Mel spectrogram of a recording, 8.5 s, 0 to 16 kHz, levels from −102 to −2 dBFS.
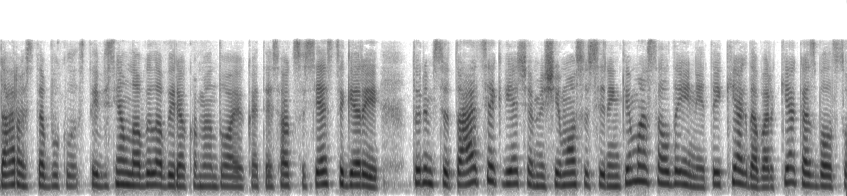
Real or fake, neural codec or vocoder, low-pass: real; none; 7.2 kHz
